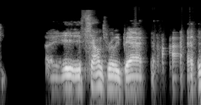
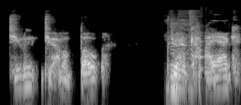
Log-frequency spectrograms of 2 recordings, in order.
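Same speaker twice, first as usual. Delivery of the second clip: imitated whisper. Retelling a phone call where a friend whispered urgent questions: imitating Kevin whispering. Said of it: "He's, like, whispering".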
